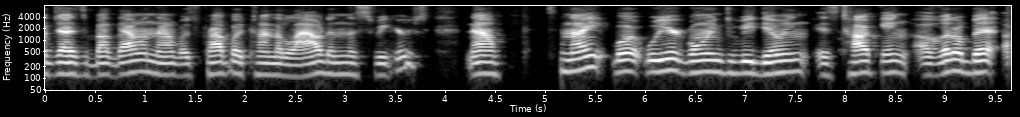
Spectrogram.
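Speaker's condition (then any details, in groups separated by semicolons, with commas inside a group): Traumatic brain injury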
